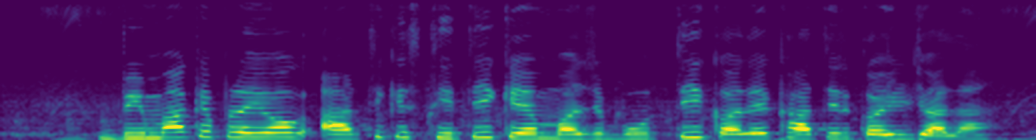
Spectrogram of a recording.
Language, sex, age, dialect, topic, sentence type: Bhojpuri, female, 18-24, Southern / Standard, banking, statement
